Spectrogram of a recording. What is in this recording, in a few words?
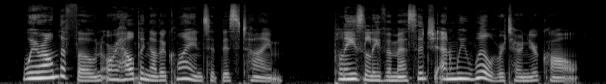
Unavailable Announcement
